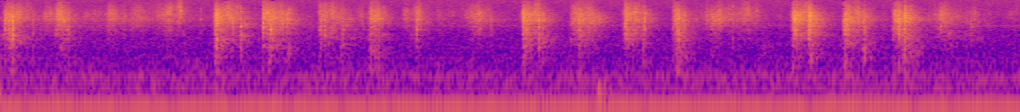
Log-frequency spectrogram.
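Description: A tarot deck being shuffled by hand: a quick, irregular run of soft card clicks and flutters.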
